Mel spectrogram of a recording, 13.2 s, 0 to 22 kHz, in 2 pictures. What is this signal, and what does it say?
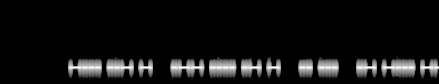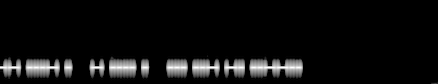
Morse code, heard as a keyed tone, about 25 wpm, 700 Hz. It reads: BUT WHAT IS ABOVE THE SUN?
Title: Sentences from Top 1000 Words - Review Part 2 - 25wpm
